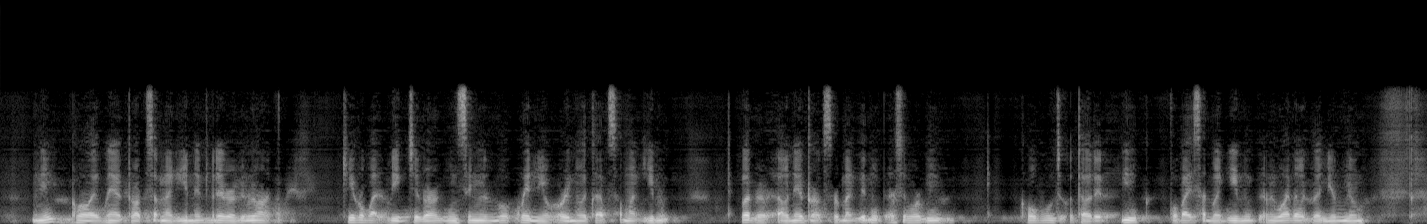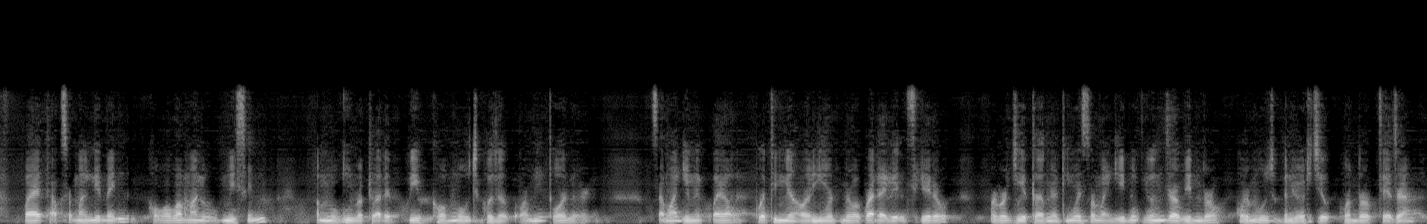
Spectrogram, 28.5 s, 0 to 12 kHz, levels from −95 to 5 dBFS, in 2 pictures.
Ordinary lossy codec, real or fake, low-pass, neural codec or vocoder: none; fake; 7.2 kHz; codec, 16 kHz, 0.5 kbps, FreqCodec, larger model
